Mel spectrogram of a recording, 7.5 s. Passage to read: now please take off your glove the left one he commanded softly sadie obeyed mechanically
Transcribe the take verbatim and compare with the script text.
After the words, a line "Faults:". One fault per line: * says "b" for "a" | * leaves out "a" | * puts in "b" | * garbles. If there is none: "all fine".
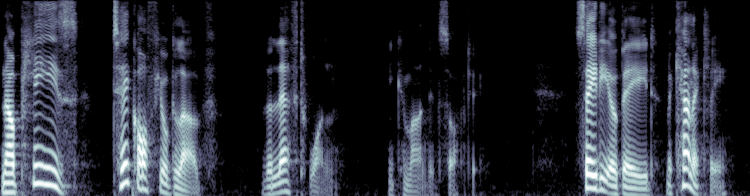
now please take off your glove the left one he commanded softly sadie obeyed mechanically
Faults:
all fine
